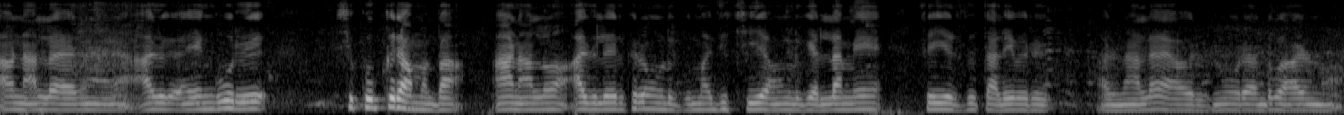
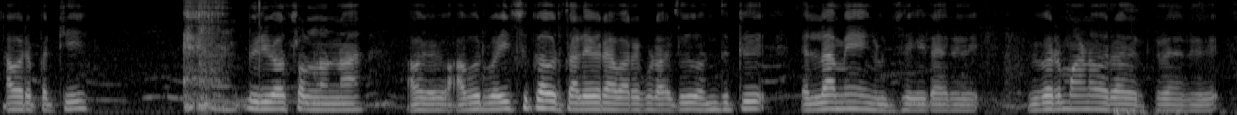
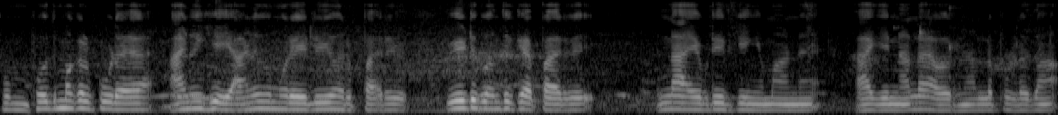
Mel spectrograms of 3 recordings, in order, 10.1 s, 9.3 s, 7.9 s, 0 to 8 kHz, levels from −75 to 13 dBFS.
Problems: background conversations at intervals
